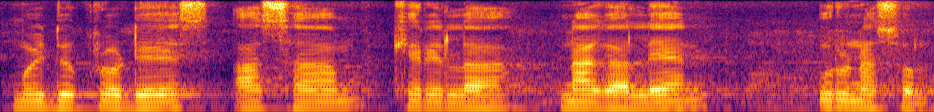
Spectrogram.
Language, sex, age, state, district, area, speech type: Bodo, male, 18-30, Assam, Chirang, rural, spontaneous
